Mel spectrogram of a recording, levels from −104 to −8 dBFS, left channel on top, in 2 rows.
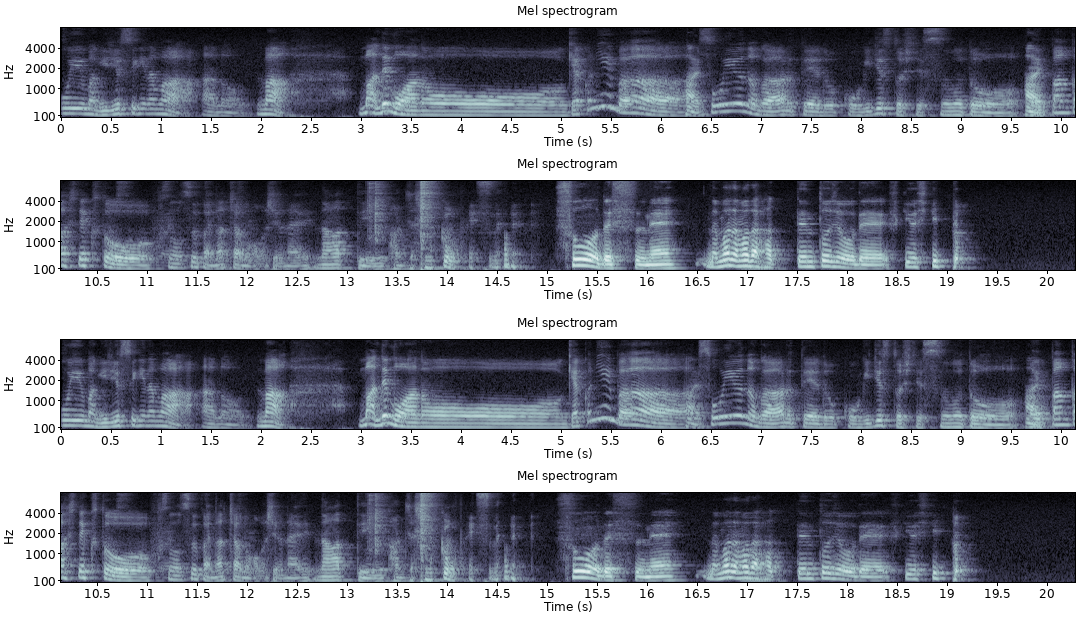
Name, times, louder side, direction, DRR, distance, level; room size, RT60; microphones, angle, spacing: voice 1, 0.0-14.5 17.0-17.2 19.1-19.2, right 1 dB, 40° right, 7 dB, 0.9 m, -34 dB
sound 1, 10.0-10.1 10.6-13.4 13.7-14.0 14.8-15.2, right 1 dB, ahead, 1.3 m, -42 dB
voice 2, 15.1-19.1, left 3 dB, 85° left, 13 dB, 0.6 m, -26 dB
8.3 x 4.6 x 3.6 m, 0.38 s
head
